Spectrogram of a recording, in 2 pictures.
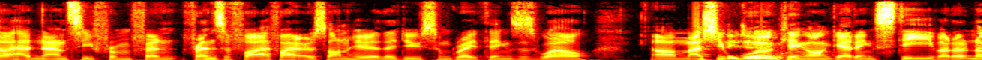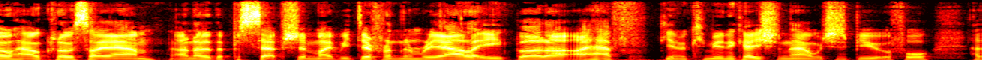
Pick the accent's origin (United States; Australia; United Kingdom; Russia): United Kingdom; England; and I'm like, "You understand I'm English, right?"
